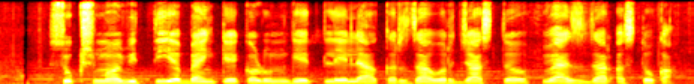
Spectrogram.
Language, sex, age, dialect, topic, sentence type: Marathi, male, 18-24, Standard Marathi, banking, question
